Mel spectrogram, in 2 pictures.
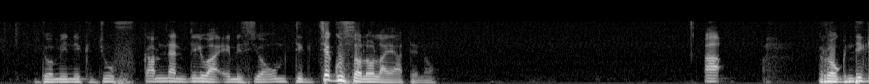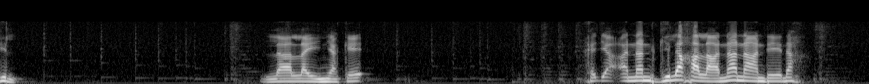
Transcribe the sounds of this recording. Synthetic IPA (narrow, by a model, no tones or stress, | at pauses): dominikd͡ʒufkamnanɡilwaʔemisiõumtiɡt͡ʃeɡusololajateno | a | ɾoɡndiɡil | lalajɲake | xeʄaʔananɡilaxalananandena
